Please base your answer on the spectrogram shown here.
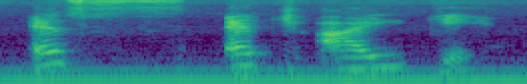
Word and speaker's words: Schick: It's written SCHICK, but C they don't pronounce it. They pronounce it as SHIK, Shik test, right?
